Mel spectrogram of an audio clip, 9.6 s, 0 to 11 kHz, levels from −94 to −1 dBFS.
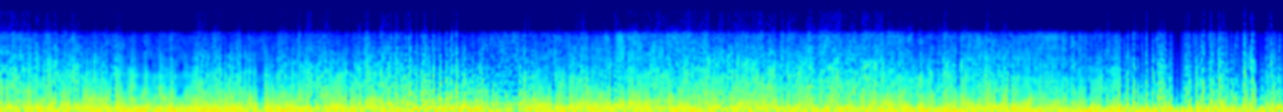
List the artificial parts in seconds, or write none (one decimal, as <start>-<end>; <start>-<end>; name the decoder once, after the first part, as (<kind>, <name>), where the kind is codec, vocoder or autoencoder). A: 0.0-2.9 (vocoder, WaveNeXt); 4.0-8.4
